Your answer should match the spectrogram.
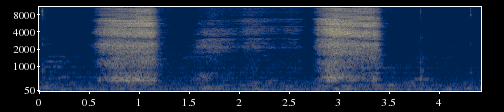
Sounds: Sniff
